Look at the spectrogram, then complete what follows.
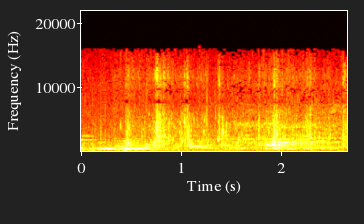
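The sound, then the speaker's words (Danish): Children jump and splash wildly in puddles in a quick, uneven series of wet slaps, with excited young voices calling out between the splashes. “Eller man kan hoppe i vandbytter og plaske helt vildt, ligesom de der børn gør.”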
